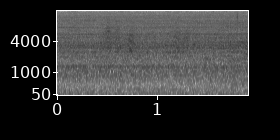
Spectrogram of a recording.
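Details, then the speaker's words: Goodman outdoor AC condenser running: loud coarse steady low rumble, rougher than a healthy compressor; noisy condenser, suspected Copeland compressor, cause not confirmed. "all right so with this house there's a really noisy Goodman that doesn't sound too good"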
